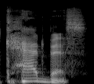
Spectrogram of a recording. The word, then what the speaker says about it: Cadmus: Dave, it's Cadmus. – Yeah, you always throw in an additional syllable, and it throws me off.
